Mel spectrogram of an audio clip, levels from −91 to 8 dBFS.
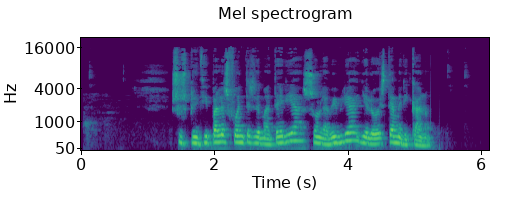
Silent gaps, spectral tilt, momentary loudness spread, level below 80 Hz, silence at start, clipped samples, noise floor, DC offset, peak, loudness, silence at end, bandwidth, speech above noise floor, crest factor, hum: none; -5.5 dB/octave; 7 LU; -56 dBFS; 1.35 s; under 0.1%; -68 dBFS; under 0.1%; -6 dBFS; -22 LUFS; 0.85 s; 16.5 kHz; 47 dB; 18 dB; none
